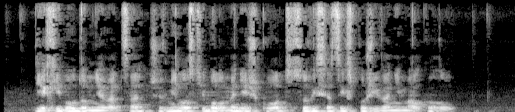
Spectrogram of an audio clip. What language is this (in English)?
Slovak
